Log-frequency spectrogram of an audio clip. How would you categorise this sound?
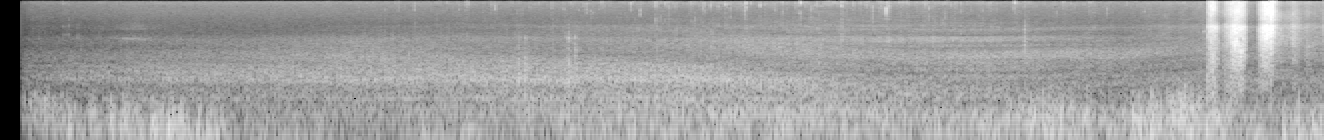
Sound effects > Vehicles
